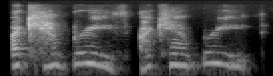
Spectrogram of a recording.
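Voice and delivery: breathless, quiet plea; hushed gasping plea. Acted. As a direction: gasp it out as if smothered. Quoting victim being smothered.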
